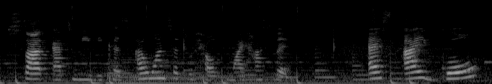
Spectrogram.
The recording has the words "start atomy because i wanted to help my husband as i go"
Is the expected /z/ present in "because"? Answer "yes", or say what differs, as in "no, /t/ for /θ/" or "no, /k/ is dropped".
no, /s/ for /z/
